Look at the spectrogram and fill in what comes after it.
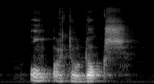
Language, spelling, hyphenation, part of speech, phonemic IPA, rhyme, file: Dutch, onorthodox, on‧or‧tho‧dox, adjective, /ˌɔn.ɔr.toːˈdɔks/, -ɔks, Nl-onorthodox.ogg
- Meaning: unorthodox, unconventional (outside of the box, thinking outside of the box)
